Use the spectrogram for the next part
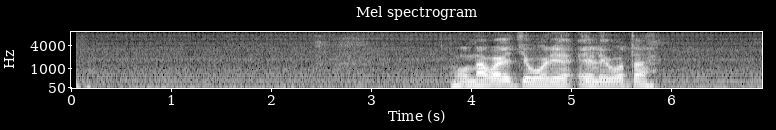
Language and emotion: Russian, neutral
